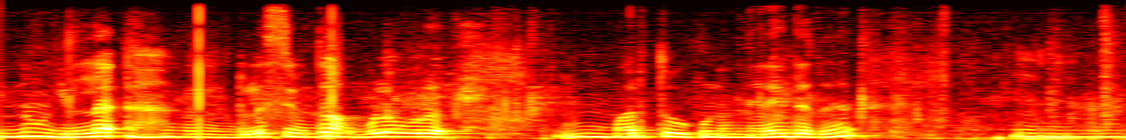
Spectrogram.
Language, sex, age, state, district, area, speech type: Tamil, female, 30-45, Tamil Nadu, Kallakurichi, urban, spontaneous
